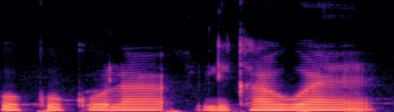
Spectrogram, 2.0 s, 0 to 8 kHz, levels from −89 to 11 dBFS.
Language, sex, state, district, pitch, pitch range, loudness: Hindi, female, Jharkhand, Deoghar, 190 Hz, 185-190 Hz, -13 LUFS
